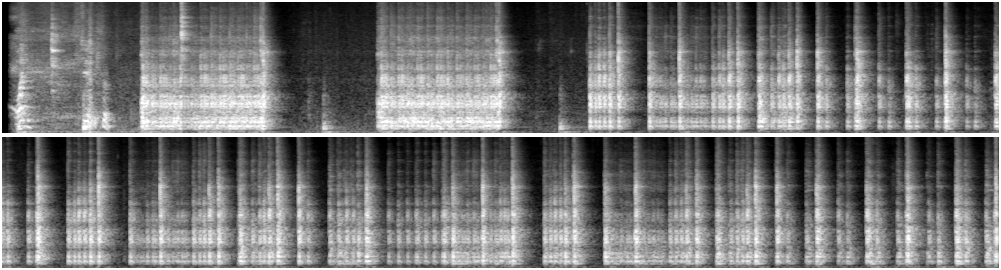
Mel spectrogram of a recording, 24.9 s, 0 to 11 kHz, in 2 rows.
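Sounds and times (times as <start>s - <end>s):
drummers playing practice pads: 0.1s - 3.5s, 4.7s - 6.4s, 7.1s - 24.9s.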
